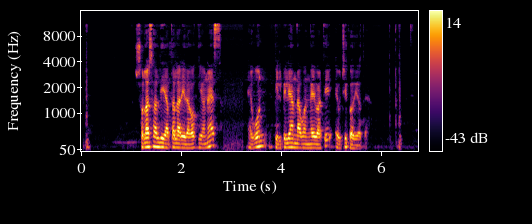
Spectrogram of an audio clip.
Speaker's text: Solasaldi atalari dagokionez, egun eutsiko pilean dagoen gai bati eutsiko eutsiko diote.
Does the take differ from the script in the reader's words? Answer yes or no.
yes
